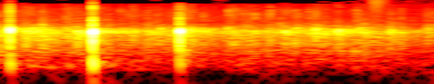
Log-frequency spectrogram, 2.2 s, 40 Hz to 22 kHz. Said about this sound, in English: Can we give them a massive round of applause? Thank you, Year 12 Drama Team.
